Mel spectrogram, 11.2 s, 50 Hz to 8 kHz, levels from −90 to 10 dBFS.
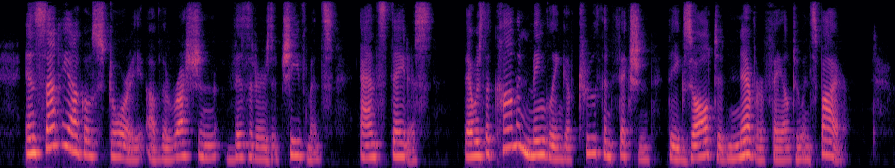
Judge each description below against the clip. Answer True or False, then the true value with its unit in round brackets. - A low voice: False (185 Hz)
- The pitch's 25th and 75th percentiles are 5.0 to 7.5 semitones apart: True (5.3 semitones)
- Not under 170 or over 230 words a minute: False (135 wpm)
